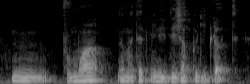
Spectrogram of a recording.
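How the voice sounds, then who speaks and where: A man's somewhat breathy, dark, mellow voice at medium pitch, with fairly even intonation. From Réunion. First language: Réunion Creole (speaking French). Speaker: YouTuber. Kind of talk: casual vlog monologue. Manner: hesitant, many fillers.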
